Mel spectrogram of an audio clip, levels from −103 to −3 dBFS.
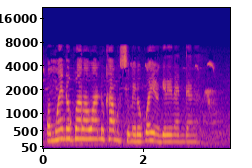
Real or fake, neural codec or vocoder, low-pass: real; none; 7.2 kHz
